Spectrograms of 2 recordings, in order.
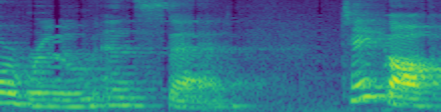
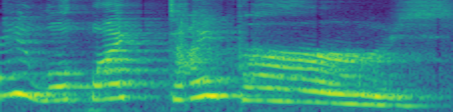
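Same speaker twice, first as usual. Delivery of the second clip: put-on high, whiny voice like a small kid; 8 semitones higher, 3 dB louder than usual. Reading a story aloud, voicing the character answering his mom, Froggy's whiny voice. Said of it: "whined Froggy".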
